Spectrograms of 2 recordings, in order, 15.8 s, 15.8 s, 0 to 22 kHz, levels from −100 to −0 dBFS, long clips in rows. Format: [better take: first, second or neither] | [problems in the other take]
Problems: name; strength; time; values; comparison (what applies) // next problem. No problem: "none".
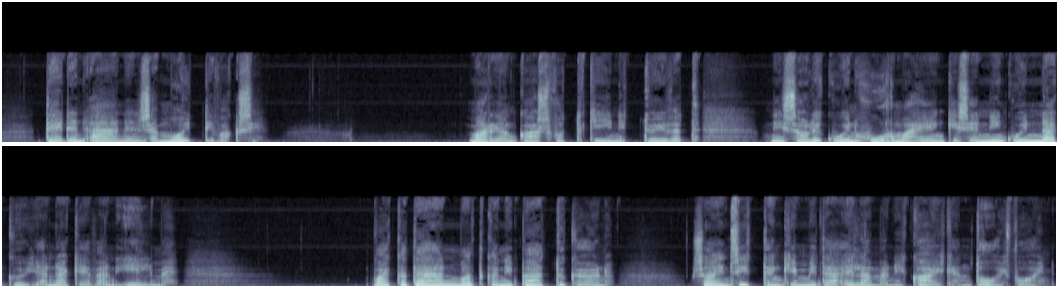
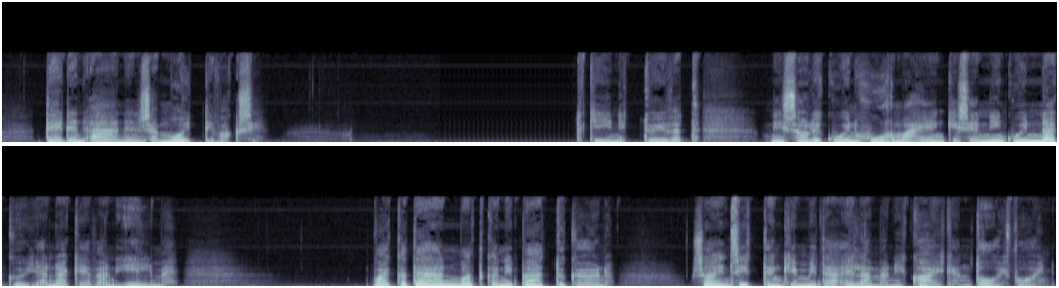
first | audio freezing; at 3.5 s for 1 s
